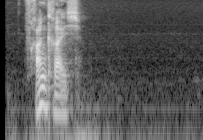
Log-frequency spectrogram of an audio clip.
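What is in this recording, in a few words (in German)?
"frankreich", German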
